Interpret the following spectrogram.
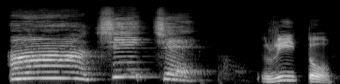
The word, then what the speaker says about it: Chicherito: Chiche. Chiche. Rito. Chicherito.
